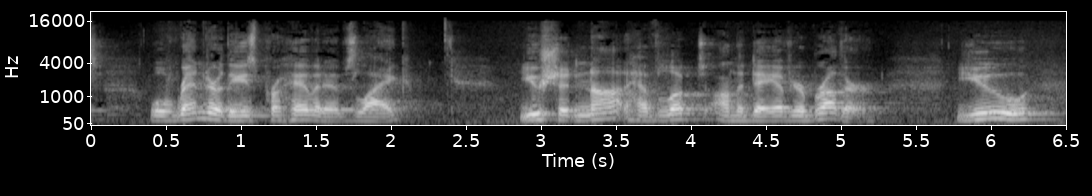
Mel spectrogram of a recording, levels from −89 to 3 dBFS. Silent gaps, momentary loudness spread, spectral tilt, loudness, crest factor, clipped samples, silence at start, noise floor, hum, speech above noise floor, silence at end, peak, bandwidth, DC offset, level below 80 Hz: none; 9 LU; -4 dB/octave; -22 LUFS; 20 dB; under 0.1%; 0 s; -46 dBFS; none; 25 dB; 0 s; -4 dBFS; 16 kHz; under 0.1%; -68 dBFS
